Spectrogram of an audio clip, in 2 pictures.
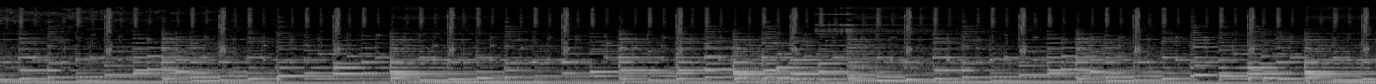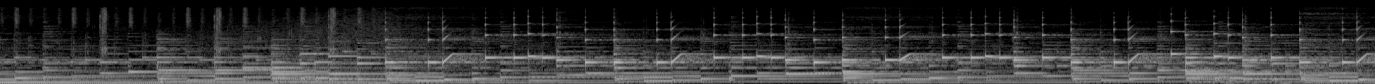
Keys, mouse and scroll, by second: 2.2 double click, 3.4 typing, 3.9 Return, 6.4-10.2 scroll down 1, 10.2 scroll up 1.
